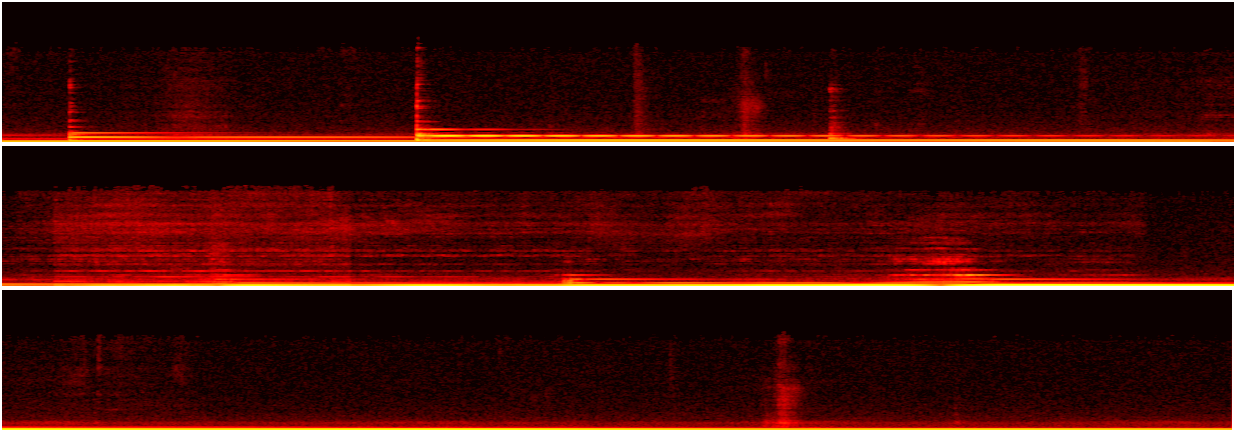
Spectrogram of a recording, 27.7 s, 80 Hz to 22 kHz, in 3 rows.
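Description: Crystal singing bowls tuned to 432 hertz ring in a long, steady, humming drone, with fresh tones layered in now and then as more bowls join; no one speaks throughout.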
